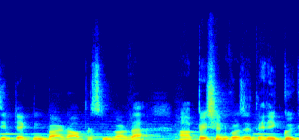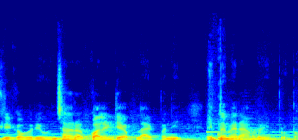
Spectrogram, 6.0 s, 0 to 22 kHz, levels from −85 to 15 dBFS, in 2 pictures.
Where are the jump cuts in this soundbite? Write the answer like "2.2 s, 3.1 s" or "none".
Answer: none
